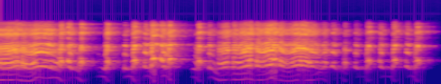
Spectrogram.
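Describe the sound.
A goose call blown to imitate feeding specklebelly geese: a continuous, buzzing chatter of low murmurs and quick, rapid clucks, fairly loud, running in bursts with brief gaps and no talking.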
